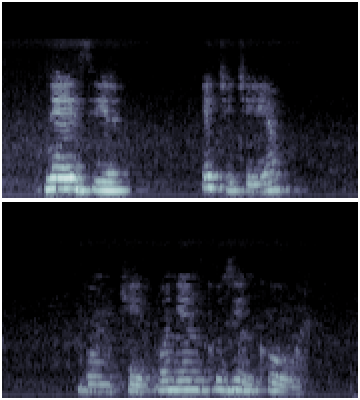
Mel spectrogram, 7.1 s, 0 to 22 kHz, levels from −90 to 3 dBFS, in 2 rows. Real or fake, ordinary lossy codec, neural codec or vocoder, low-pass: real; AAC, 32 kbps; none; 9.9 kHz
